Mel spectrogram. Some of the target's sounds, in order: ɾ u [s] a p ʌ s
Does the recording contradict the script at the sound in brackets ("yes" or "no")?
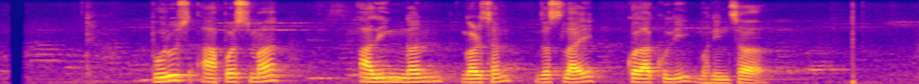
no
